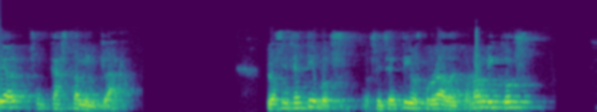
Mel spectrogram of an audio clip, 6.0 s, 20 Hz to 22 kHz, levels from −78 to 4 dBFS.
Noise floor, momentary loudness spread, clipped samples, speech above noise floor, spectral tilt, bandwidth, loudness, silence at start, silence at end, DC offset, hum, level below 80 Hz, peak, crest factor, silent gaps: under -90 dBFS; 11 LU; under 0.1%; over 78 dB; -7 dB/octave; 8 kHz; -13 LUFS; 0 s; 0.55 s; under 0.1%; none; -54 dBFS; 0 dBFS; 14 dB; 1.45-2.35 s, 2.60-2.65 s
